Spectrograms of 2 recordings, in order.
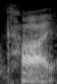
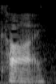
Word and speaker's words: chi: or chi. I always pronounce that chi, because pi is P-I and chi is C-H-I. I pronounce it chi, but I think chi is probably correct.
